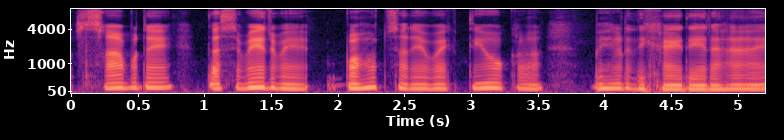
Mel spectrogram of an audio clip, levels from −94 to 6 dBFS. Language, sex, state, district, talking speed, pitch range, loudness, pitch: Hindi, male, West Bengal, Alipurduar, 140 wpm, 105-125 Hz, -19 LUFS, 115 Hz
